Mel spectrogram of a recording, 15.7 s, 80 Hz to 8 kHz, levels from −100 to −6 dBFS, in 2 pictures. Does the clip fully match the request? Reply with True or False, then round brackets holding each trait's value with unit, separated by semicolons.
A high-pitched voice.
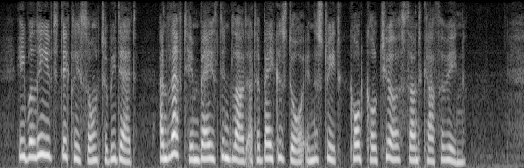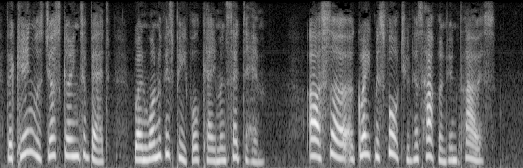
True (235 Hz)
